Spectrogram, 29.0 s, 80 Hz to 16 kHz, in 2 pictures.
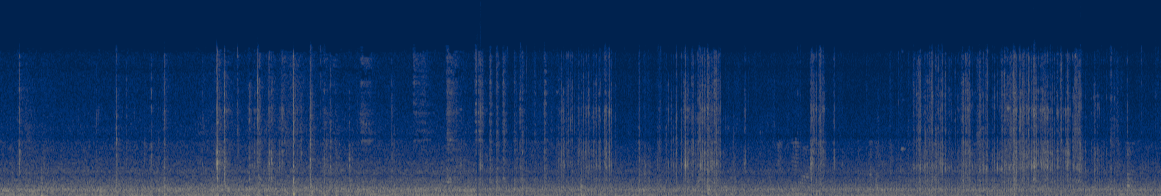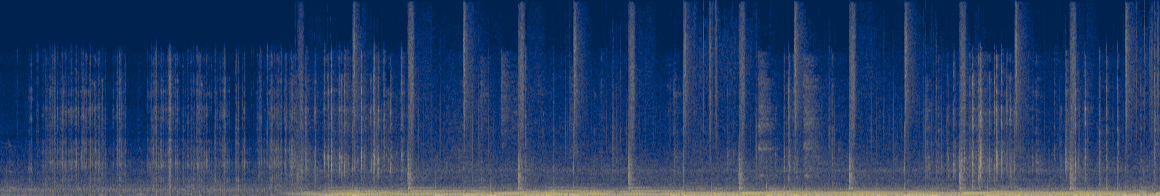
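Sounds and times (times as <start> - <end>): steady low hum: 0.0 - 29.0
mechanical keyboard typing: 2.7 - 4.4, 6.0 - 9.0, 11.4 - 14.0, 14.9 - 22.4, 23.3 - 29.0.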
